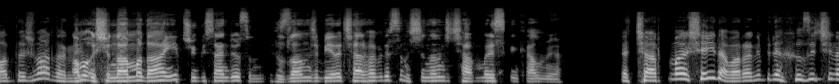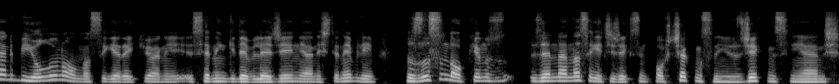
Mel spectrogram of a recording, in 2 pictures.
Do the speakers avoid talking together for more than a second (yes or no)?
yes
